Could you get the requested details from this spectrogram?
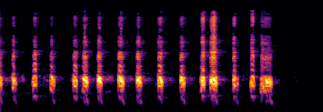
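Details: Chukar partridge, the national bird of Pakistan, delivers an even train of about sixteen loud, hoarse chuck notes in under three seconds, ending abruptly in silence.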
